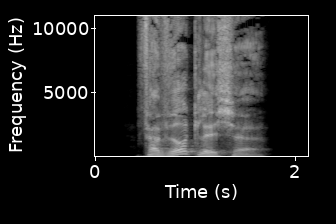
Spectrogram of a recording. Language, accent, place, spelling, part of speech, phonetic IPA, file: German, Germany, Berlin, verwirkliche, verb, [fɛɐ̯ˈvɪʁklɪçə], De-verwirkliche.ogg
- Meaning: inflection of verwirklichen: 1. first-person singular present 2. first/third-person singular subjunctive I 3. singular imperative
